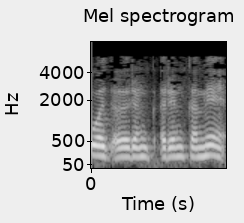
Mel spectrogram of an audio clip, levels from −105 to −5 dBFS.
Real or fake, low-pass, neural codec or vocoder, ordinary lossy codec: fake; 7.2 kHz; codec, 16 kHz in and 24 kHz out, 1 kbps, XY-Tokenizer; MP3, 24 kbps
